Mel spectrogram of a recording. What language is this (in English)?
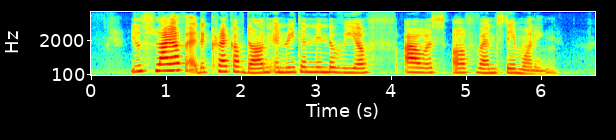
English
